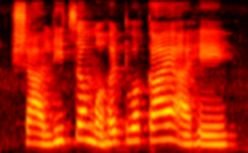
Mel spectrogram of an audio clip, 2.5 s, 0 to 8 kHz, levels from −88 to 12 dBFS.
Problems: none marked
